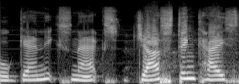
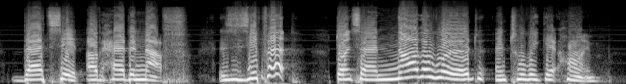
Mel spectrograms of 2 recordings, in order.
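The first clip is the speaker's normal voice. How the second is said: mock serious, stern, no-nonsense, attention-demanding voice. Speaker retells what they said for sanity's sake, in a put-on serious voice. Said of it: "I had to put on that serious voice".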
